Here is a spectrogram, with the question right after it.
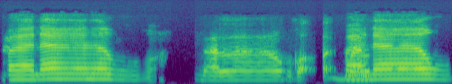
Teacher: Huruf ghain tidak memantul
